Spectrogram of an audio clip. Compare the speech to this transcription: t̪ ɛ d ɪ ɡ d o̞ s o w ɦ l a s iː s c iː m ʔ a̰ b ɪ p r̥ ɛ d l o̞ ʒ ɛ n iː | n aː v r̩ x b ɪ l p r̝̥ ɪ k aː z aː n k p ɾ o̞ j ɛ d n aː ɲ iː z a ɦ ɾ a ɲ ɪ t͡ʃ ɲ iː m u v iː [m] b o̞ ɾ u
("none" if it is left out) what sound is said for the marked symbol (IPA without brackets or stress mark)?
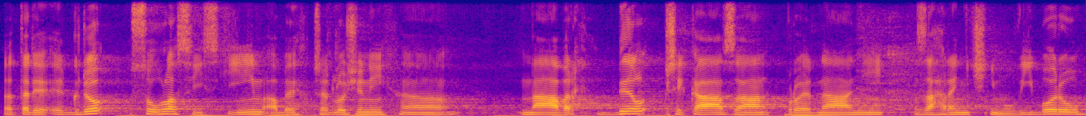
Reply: none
